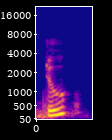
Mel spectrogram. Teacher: there's no off glide at the end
